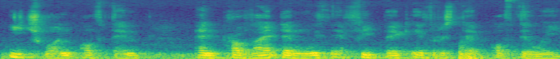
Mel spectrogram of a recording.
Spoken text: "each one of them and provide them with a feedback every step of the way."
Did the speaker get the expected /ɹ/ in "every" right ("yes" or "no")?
yes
